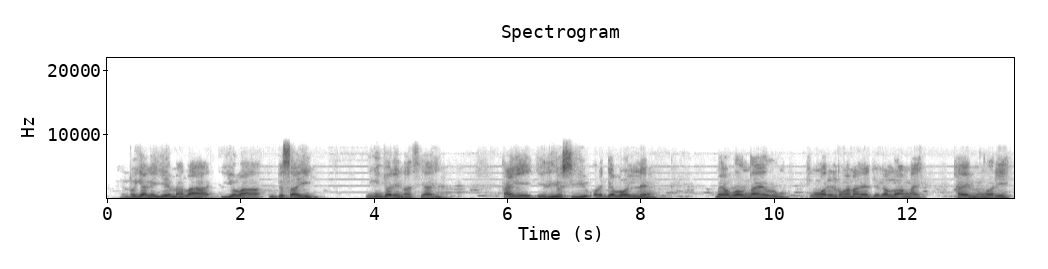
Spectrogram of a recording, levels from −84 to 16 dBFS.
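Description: From the start, the speech carries Opus voice compression that is plainly audible. It sounds muffled, slightly hoarse and faintly robotic, which fits the SILK linear-prediction coder working at around 12 kbps in wideband mode with 20 ms frames. The excitation is coded coarsely, giving a buzzy, synthetic grain. This differs from transform codecs like MP3, which smear into swirly, watery artefacts. The top of the band is gone too, with nothing above 15.4 kHz.

From 2.02 s until the end, a USB whine sits under the speech. It is a steady, fixed-pitch tone built on 1 kHz, with its strongest component at the 5 kHz harmonic, roughly 35 dB below the speech. This points to current drawn in the bus's 1 ms frames leaking through power or ground. Mains hum would instead sit low, at 50 or 60 Hz and its harmonics. The whine's thin, high pitch does not move with the talker, which sets it apart from codec artefacts.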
